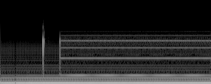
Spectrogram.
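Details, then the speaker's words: Intelbras Conecta PBX, capsule probe at the matrix input: clean, steady continuous tone, not yet the broken extension tone, with no hiss or crackle; normal dial tone. "Chegando o tom normal, ó, com a cápsula. Só que ele é um tom contínuo, não é bipartido."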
